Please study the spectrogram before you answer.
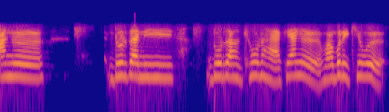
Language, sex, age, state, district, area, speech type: Bodo, female, 18-30, Assam, Baksa, rural, conversation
